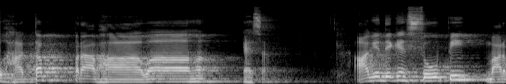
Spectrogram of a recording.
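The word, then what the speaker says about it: हतप्रभावाः: उसी प्रकार आगे देखना है, हतप प्रभावाः, हतप प्रभावाः। प्रा जो है वो प प्लस रा प्लस अ, इस प्रकार से निष्पन्न हुआ प्रा, तो हतप प्रभावाः ऐसा।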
